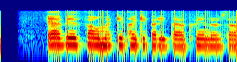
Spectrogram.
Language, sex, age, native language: Icelandic, female, 11, Icelandic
